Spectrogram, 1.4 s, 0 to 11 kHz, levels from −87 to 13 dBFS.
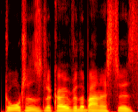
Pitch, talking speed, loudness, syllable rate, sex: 145 Hz, 215 wpm, -18 LUFS, 7.0 syllables/s, male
